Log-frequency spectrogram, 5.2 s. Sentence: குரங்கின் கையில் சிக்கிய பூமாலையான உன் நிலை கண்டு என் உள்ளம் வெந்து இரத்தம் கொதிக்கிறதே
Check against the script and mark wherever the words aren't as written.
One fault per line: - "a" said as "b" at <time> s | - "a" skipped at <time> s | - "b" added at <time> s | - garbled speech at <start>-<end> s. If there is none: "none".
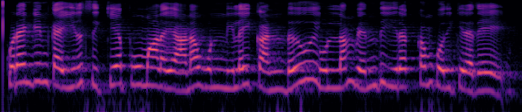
- "என்" skipped at 3.0 s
